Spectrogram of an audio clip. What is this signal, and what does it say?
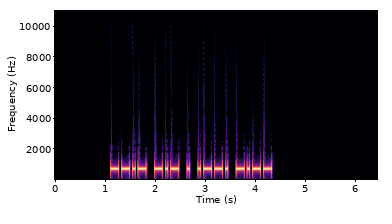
Morse code, heard as a keyed tone, about 22 wpm, 700 Hz. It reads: QKEPY
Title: Code Groups - 5 Letters - 22wpm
